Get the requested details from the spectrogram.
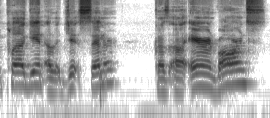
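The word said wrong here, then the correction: Baynes: Baines, whatever you say his name. Baines, he's trash.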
